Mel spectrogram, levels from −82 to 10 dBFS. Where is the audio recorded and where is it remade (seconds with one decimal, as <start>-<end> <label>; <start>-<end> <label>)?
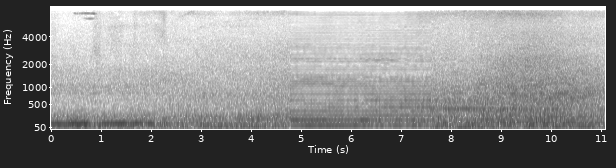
0.0-4.8 recorded; 4.8-7.6 remade; 7.6-11.1 recorded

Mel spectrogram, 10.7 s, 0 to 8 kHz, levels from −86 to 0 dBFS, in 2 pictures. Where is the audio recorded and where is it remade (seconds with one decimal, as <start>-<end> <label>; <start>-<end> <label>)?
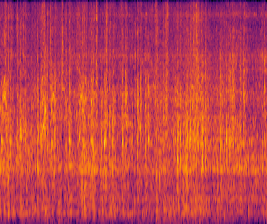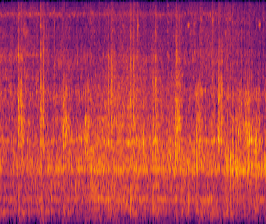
0.0-0.5 remade; 0.5-1.3 recorded; 1.3-3.0 remade; 3.0-4.5 recorded; 4.5-7.2 remade; 7.2-9.0 recorded; 9.0-10.7 remade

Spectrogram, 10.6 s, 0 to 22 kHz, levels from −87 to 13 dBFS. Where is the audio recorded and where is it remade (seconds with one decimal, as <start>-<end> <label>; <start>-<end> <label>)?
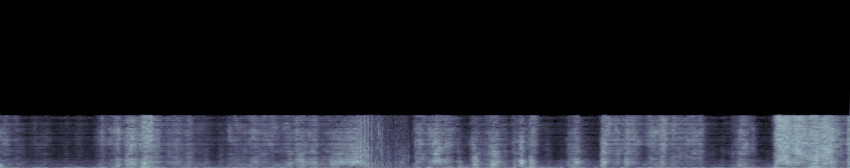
0.0-4.5 remade; 4.5-5.2 recorded; 5.2-10.6 remade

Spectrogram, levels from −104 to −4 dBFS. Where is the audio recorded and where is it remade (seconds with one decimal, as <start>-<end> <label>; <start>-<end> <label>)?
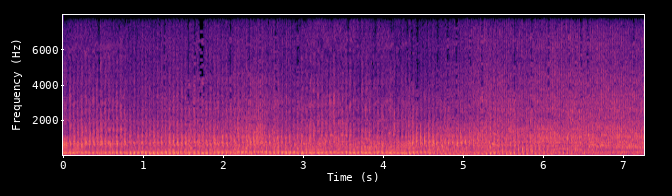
0.0-0.8 remade; 0.8-3.0 recorded; 3.0-4.3 remade; 4.3-7.3 recorded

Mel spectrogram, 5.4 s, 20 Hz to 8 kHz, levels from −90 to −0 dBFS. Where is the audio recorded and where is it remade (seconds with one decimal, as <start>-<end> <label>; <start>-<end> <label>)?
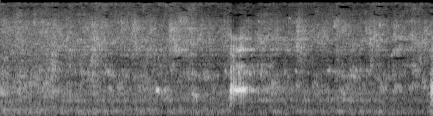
0.0-0.7 recorded; 0.7-5.4 remade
